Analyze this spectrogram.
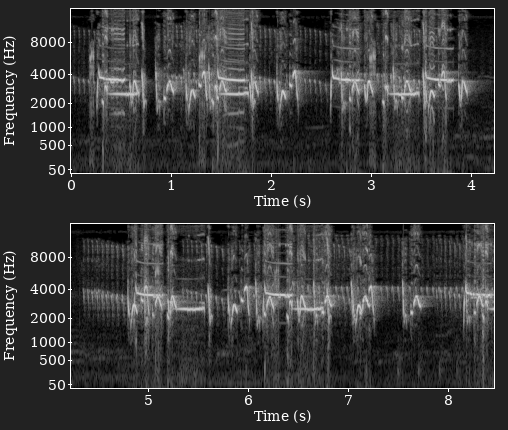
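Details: Prinia lure call in two long noisy runs separated by a short pause, packed with sharp high chirps, ticks and thin whistles, loud and hurried.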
